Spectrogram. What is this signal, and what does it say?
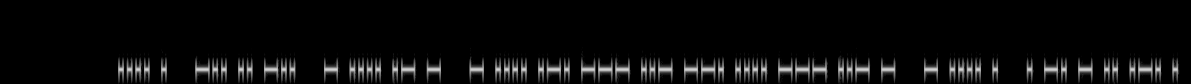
Morse code, heard as a keyed tone, about 28 wpm, 700 Hz. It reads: HE DID THAT THROUGHOUT THE ENTIRE
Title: Sentences from Top 1000 Words - Review Part 5 - 28wpm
